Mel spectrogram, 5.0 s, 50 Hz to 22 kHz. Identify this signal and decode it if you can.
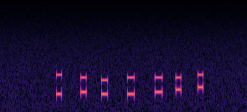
DTMF, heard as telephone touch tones, dialled by hand, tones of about 130 ms. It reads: 351258#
